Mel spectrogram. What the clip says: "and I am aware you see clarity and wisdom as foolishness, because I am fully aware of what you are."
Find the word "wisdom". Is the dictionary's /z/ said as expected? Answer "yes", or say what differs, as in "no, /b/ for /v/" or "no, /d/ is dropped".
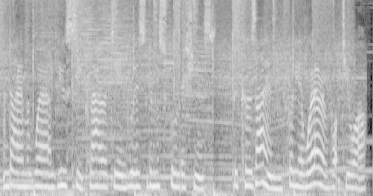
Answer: yes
